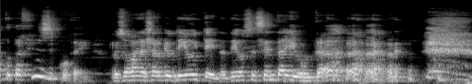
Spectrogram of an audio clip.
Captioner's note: laughs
